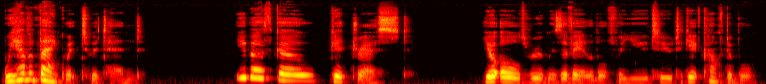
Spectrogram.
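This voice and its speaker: A woman playing a middle-aged elf noblewoman and mother in a fantasy audio drama, measured, composed and dryly teasing. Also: medium pitch, lively intonation, dark tone, natural voice. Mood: gracious, teasing.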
